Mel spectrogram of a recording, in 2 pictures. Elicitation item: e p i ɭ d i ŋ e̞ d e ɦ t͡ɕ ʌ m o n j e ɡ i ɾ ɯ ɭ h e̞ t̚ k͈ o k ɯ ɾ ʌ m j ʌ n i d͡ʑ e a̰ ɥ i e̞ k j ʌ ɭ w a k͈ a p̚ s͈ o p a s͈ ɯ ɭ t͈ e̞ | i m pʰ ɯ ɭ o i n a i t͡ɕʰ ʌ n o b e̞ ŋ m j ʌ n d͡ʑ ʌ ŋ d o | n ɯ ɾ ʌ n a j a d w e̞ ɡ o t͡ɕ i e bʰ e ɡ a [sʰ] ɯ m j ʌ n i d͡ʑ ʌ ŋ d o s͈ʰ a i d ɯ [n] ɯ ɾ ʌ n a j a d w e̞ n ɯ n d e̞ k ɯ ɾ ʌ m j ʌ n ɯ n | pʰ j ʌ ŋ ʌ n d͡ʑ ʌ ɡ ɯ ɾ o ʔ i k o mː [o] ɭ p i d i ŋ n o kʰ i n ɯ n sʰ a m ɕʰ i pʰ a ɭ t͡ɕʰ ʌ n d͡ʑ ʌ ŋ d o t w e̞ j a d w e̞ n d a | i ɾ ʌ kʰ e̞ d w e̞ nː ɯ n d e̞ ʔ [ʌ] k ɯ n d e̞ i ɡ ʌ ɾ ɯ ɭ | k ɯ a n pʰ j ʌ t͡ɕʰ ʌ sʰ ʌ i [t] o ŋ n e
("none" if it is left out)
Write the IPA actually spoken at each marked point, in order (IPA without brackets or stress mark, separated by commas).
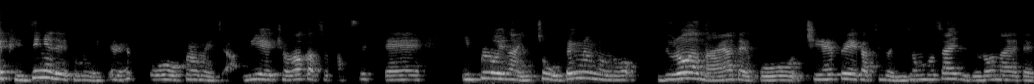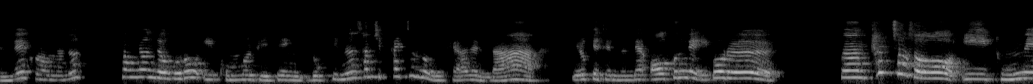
tʰ, n, u, ʌ, t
